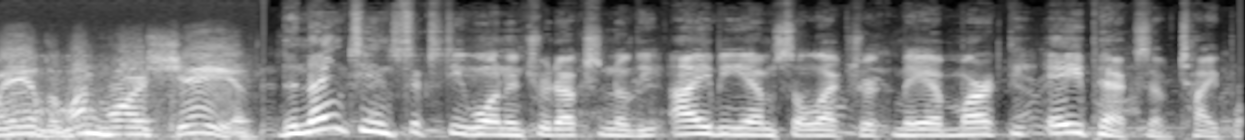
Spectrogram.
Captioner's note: voice-over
